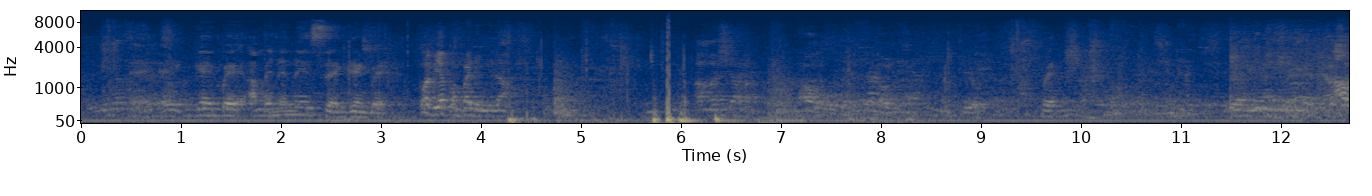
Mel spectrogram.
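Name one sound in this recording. A crowd of men murmurs and chatters in a large echoing hall.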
